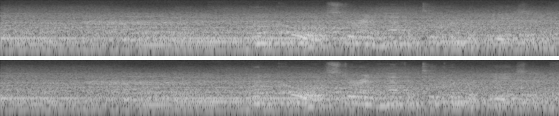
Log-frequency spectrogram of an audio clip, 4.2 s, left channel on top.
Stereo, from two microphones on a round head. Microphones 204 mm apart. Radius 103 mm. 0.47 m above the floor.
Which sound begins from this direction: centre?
A man speaking, at 1.9 s.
